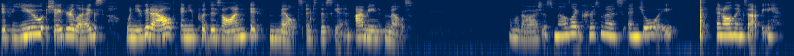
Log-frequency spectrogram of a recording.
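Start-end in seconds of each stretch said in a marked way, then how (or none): 7.6-11.6 choked up, fighting back tears. Reviewing a body frosting that feels nostalgic, fighting back tears. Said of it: "I'm really fighting back tears".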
